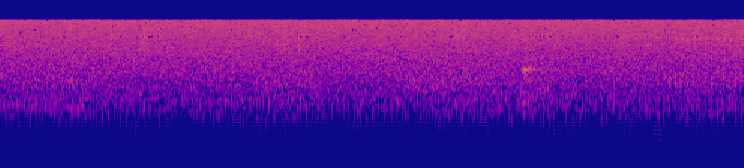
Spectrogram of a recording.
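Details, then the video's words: Velvet, a tiger cat, purring while she loves her cover: a soft, steady, breathy rumble with a fine rapid pulsing, continuous across the five seconds, quiet and close, with a broad hiss-like texture and no other clear sounds. "Velvet tiger cat purring while she loves her cover"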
